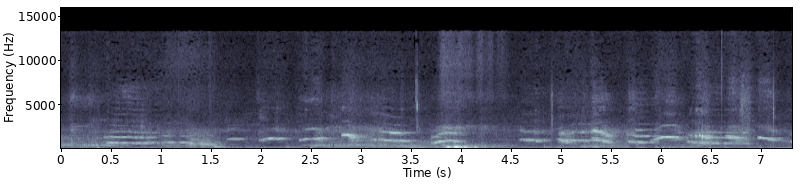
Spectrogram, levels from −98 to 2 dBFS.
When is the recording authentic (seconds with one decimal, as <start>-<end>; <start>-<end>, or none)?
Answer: none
